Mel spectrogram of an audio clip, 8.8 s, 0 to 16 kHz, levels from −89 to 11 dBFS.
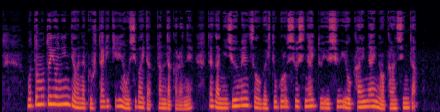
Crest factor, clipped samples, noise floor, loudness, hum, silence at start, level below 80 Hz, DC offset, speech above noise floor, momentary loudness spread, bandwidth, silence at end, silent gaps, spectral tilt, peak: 14 dB; under 0.1%; -49 dBFS; -24 LUFS; none; 0.1 s; -60 dBFS; under 0.1%; 25 dB; 8 LU; 11.5 kHz; 0.5 s; none; -6 dB/octave; -10 dBFS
